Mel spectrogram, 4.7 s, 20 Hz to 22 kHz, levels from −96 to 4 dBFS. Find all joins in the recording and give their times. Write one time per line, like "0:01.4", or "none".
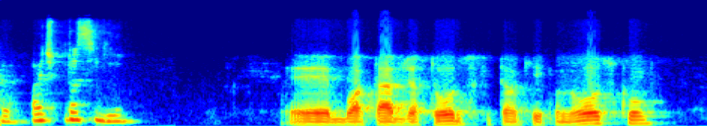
0:01.9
